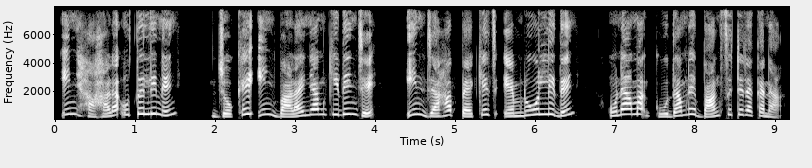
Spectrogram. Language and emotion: Santali, surprised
